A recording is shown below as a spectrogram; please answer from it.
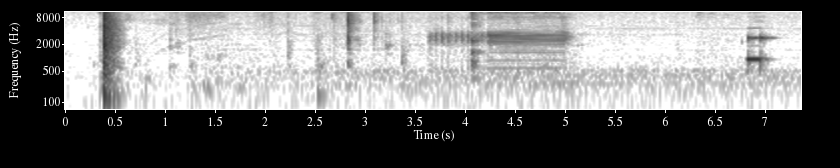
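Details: Full tower Windows 95 PC after replacing the Varta CMOS battery with a new one: power-on click, fan and drive whir, one short beep, clean boot straight through with BIOS settings kept after an hour.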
